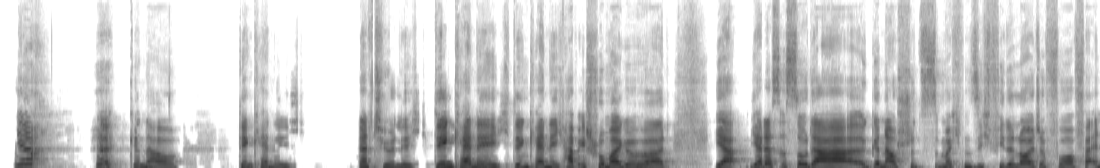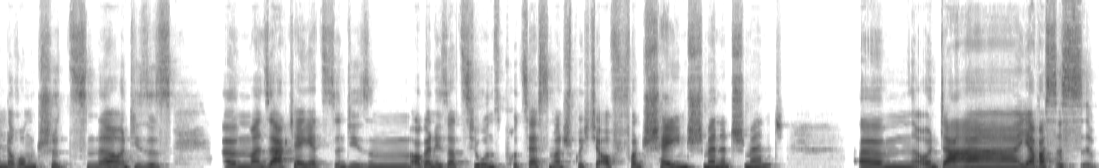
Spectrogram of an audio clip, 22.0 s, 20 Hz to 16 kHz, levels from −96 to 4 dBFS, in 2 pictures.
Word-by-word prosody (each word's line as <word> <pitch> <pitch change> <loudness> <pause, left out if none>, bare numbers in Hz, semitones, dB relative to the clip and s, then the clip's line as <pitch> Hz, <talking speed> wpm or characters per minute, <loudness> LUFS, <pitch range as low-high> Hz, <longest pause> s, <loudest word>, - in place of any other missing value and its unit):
Ja, 450 - +1 1.1
genau, 215 - -1 0.6
den 305 +3 +1
kenne 215 - -4
ich. 165 0 -8 0.6
Natürlich, 195 -12 0 0.2
den 280 +3 +7
kenne 275 -5 +4
ich 175 0 -3
dene 215 +3 +1
kenn 255 0 +2
ich, 205 +5 -2
habe 275 - +4
ich 285 - -1
schon 275 -2 0
mal 245 -1 +6
gehört. 210 -6 +1 0.4
Ja, 195 -1 +4
ja 245 +3 +3
das 275 0 +2
ist 295 - -7
so 255 -2 +4
da 225 -1 +7
genau 230 -5 +2
schütz 255 +1 -10
möchten 260 +2 -3
sich 230 0 -8
viele 240 -3 -2
Leute 225 +3 +1
vor 230 -2 -2
Veränderungen 255 +4 -4
schützen, 255 -8 -10
ne? 235 +7 0
Und 205 +2 -6
dieses 200 -1 -8 0.5
ähm, 190 0 -2
man 185 0 -1
sagt 190 +4 +2
ja 195 - 0
jetzt 200 +1 -6
in 195 - -7
diesem 175 -1 -7
Organisationsprozess 200 +4 -4
man 180 -3 -4
spricht 200 +3 -11
ja - - -2
oft 185 +1 -5
von 180 -2 -5
Change 210 +7 -1
Management, 270 - -3 0.7
ähm, 210 +1 0
und 200 -1 -3
da 270 +8 +5
ja, 250 -3 +2
was 240 +1 +1
ist 340 +4 -7
220 Hz, 155 wpm, -24 LUFS, 190-260 Hz, 1.1 s, den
